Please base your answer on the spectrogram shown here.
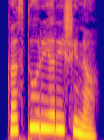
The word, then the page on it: ಕಸ್ತೂರಿಅರಿಶಿನ: Kannada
